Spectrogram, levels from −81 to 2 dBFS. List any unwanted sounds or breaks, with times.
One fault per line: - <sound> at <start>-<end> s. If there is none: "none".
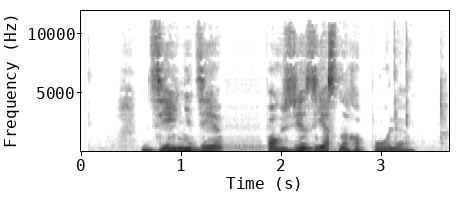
none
